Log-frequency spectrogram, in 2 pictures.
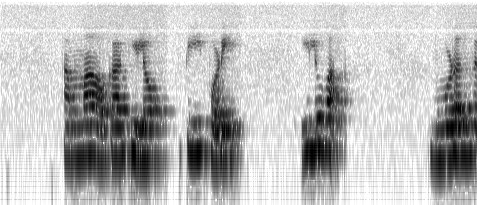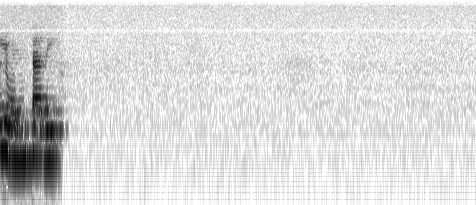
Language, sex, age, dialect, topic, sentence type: Telugu, female, 18-24, Telangana, agriculture, statement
